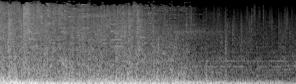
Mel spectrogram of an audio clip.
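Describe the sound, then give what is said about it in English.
A loud, explosive crash from a head-on train collision, two engines meeting cowcatcher to cowcatcher at high velocity over a ravine, bursts out at once, then rolls into a heavy low rumble that fades slowly over about three seconds. No one speaks. “Cowcatcher triangles exploded, meeting point to point at high velocity over the ravine.”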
